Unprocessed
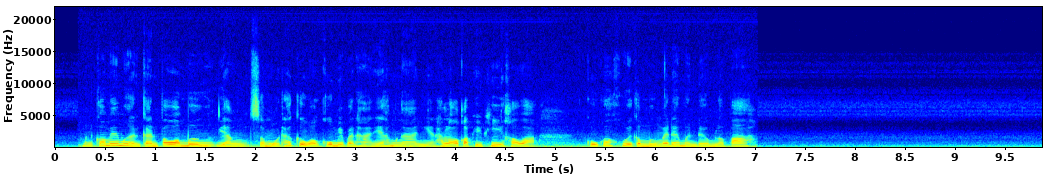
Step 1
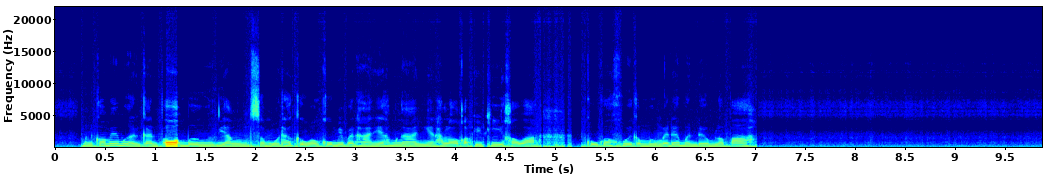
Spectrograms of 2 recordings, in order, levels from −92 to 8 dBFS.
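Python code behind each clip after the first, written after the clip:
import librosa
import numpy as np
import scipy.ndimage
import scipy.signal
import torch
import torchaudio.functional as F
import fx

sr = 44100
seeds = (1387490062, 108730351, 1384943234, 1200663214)

y = fx.level_steps(x, sr, step_db=20)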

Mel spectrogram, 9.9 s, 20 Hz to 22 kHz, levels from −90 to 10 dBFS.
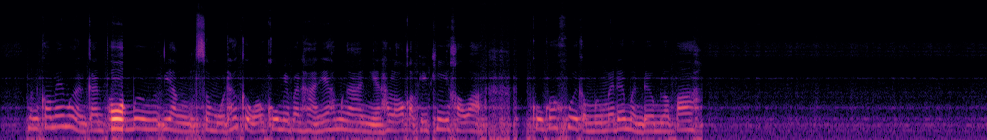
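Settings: y = fx.small_body(x, sr, hz=(350.0, 510.0, 900.0, 2600.0), ring_ms=60, db=17)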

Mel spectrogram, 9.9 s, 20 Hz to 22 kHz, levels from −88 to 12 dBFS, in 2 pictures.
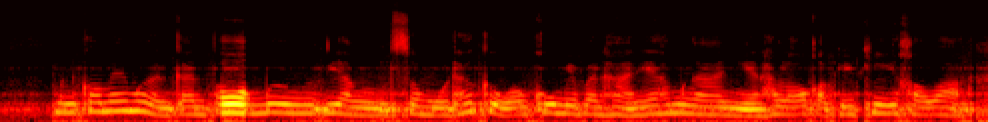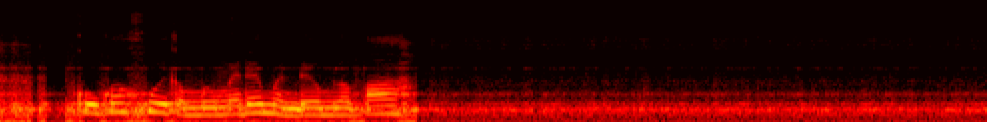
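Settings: y = fx.peak_eq(x, sr, hz=340.0, db=9.0, octaves=1.3)
y = y * librosa.db_to_amplitude(-3.0)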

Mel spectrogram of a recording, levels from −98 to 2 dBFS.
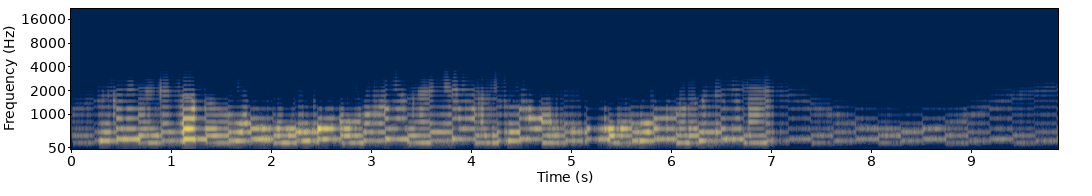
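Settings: y = fx.vocoder_arp(x, sr, chord='major triad', root=55, every_ms=224)
y = fx.filter_lfo_lowpass(y, sr, shape='sine', hz=0.33, low_hz=540.0, high_hz=2100.0, q=7.1)
y = y * librosa.db_to_amplitude(-1.0)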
